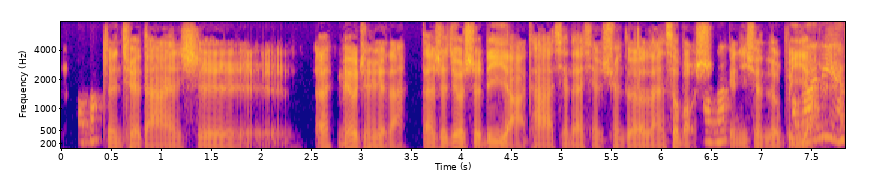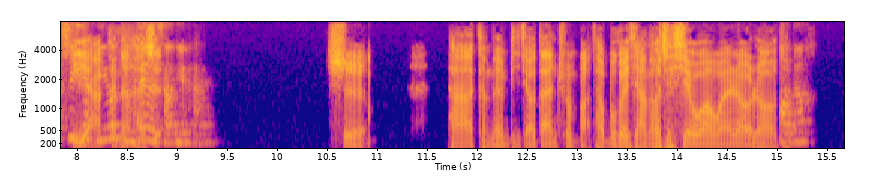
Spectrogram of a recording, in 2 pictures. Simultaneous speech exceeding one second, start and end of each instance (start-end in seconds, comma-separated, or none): 7.3-8.8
